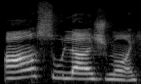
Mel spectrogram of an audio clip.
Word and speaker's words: un soulagement: Here I am not pronouncing this N. Un soulagement. OU joint vowel sound is U. Soulage. G is sound. G is when G is followed by E, the pronunciation of G is J. Soulagement. Then T, again T is not pronounced and EN sound is Un soulagement.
